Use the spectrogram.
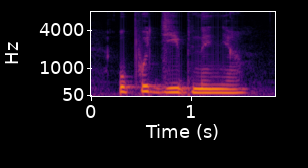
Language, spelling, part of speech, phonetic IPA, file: Ukrainian, уподібнення, noun, [ʊpoˈdʲibnenʲːɐ], Uk-уподібнення.ogg
- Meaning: 1. verbal noun of уподі́бнити pf (upodíbnyty) and уподі́бнитися pf (upodíbnytysja) 2. simile 3. synonym of асиміля́ція f (asymiljácija, “assimilation”)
